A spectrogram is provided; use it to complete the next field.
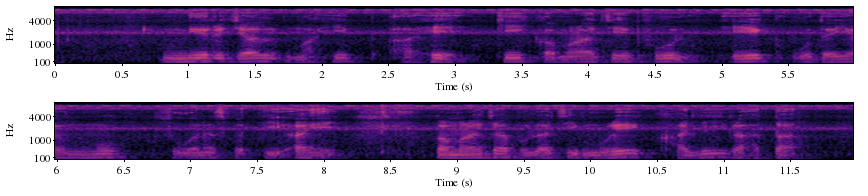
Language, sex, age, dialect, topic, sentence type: Marathi, male, 31-35, Varhadi, agriculture, statement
